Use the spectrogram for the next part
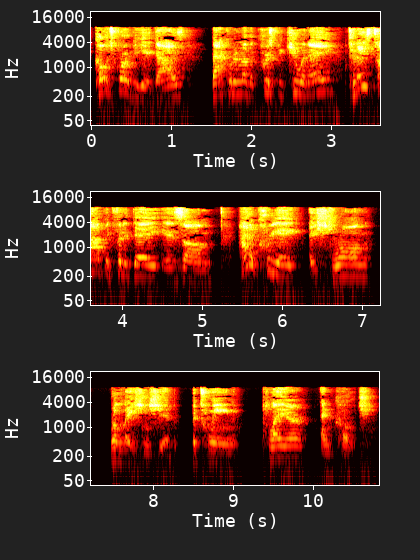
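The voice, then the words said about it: Brooklyn accent. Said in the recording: “heard it in his voice ... he's from Brooklyn. He's Brooklyn. That's Brooklyn.”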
